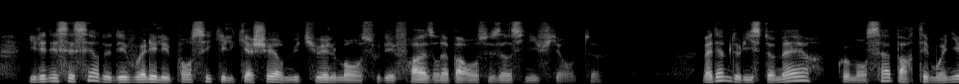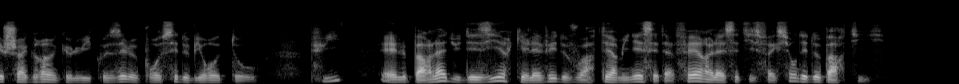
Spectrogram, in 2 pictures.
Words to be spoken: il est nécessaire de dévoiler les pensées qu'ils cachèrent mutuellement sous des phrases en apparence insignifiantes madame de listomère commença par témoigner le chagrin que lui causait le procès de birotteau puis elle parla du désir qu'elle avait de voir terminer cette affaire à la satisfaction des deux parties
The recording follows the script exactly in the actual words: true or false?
false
